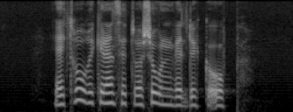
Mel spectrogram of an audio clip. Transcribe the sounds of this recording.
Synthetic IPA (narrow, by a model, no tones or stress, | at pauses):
jæɪt̪ʰʁuːʁɪkːəd̪ɛnsɪt̪ʉɑʃuːnn̩ʋɪld̪ʉkə̰ʔʊpː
